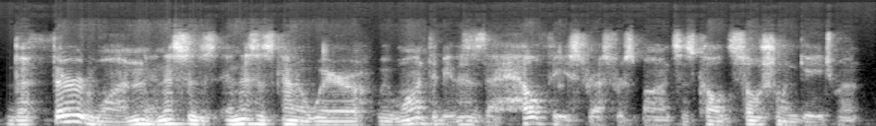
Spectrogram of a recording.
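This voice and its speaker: A man's voice: fairly low pitch, dark tone, lo-fi sound. A man speaking as a clinician guest in an interview, explaining in an earnest, lecturing way with frequent restarts and self-corrections.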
